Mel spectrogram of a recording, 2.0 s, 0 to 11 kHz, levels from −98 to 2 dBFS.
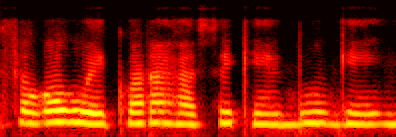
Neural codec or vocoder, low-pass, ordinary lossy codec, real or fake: codec, 16 kHz, 1 kbps, FreqCodec, smaller model; 7.2 kHz; Opus, 32 kbps; fake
